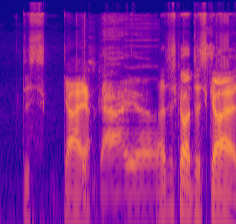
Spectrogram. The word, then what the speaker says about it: Disgaea: Days goes out, and then probably do the Saiga 5, or just do the Saiga 5 on my own. I know that... oh man, the way you pronounce that. Disgaea. Disgaea.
